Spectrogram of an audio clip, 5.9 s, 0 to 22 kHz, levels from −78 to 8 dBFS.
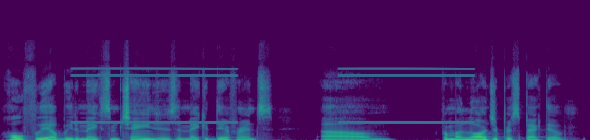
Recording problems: high-pitched whine; noticeable; from 0.5 to 2.5 s and from 3.5 to 4.5 s; 3 kHz, 15 dB below the speech

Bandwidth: 15.5 kHz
